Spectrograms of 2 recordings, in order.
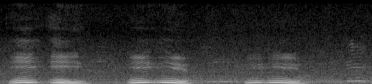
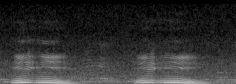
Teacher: ऊपर जाएगा वो मतलब तालु इ ई मतलब तालु ठीक है इ ई का उच्चारण स्थान तालु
